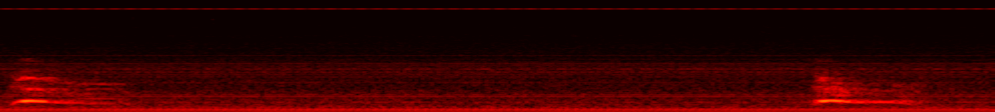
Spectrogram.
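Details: Two deep single barks about four seconds apart from Tracker, a year-old hound winding something moving through the woods behind the house; low electrical hum fills the gaps.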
